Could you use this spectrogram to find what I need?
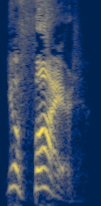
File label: Youre Fired, Yelling, Male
